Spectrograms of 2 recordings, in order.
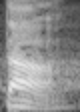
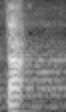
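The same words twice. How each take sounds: First: The syllable is said smoothly without a jerk. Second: The syllable is cut off with a sharp jerk. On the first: The speaker calls it right. "बल्कि ता जबर ता" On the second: The speaker calls it wrong. "इसमें झटका भी ना हो, जैसे ता इस तरह भी नहीं पढ़ेंगे"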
